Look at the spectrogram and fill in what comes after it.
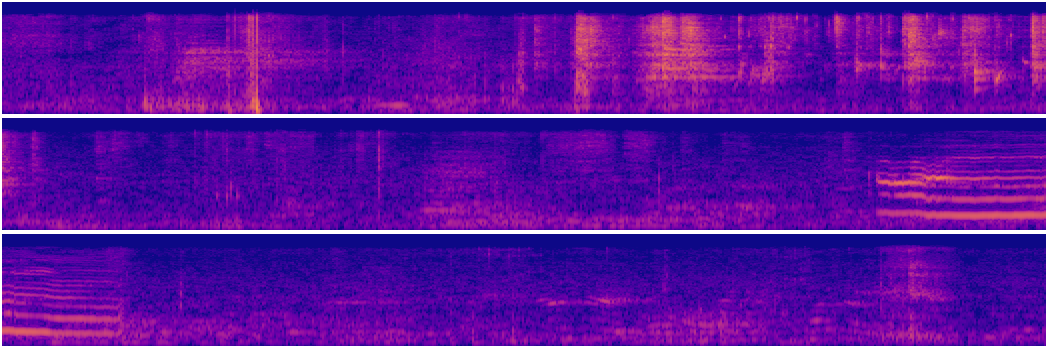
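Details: Cat eating fish gives one drawn-out meow, about a second long and sliding downward, after a run of sharp clattering and tapping sounds; faint rustling continues in the background.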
